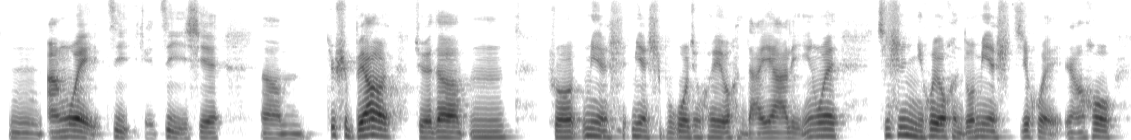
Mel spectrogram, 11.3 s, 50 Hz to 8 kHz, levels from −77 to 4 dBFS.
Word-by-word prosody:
嗯， 105 -4 -9
安 115 +3 +1
慰， 130 - +7
自 - - -8
己 - - -7
给 95 - -17
自 95 - -7
己 110 -5 -5
一 - - -10
些， 110 +1 -3 0.4
嗯 95 -2 -6 0.2
就 165 - -4
是 160 - -3
不 135 +2 +3
要 155 -2 +8 0.2
觉 115 -1 0
得， 115 -1 +5
嗯， 120 0 -7 0.3
说 120 -1 +2
面 145 -4 0
试 125 +4 -13
面 135 -3 -1
试 130 +2 -11
不 110 -3 -10
过 120 -1 +1
就 120 0 -6
会 120 0 -3
有 110 0 +2
很 110 -3 -12
大 105 +1 -3
压 110 0 0
力。 110 -1 -5
因 135 +7 -3
为 140 -1 +3 0.4
其 155 - -6
实 165 +2 -1
你 145 -6 +1
会 140 +3 +3
有 130 - +8
很 130 -1 -5
多 115 +1 +1
面 130 -2 -1
试 125 0 -10
机 130 +1 -5
会， 130 - -3
然 110 0 -6
后， 125 -1 +1
120 Hz, 250 characters per minute, -22 LUFS, 110-130 Hz, 0.4 s, 要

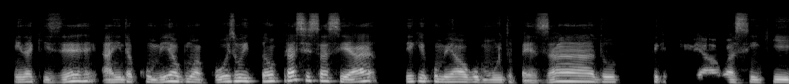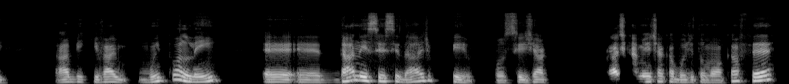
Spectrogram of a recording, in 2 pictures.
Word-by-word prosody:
ainda 115 +2 0
quiser 120 +9 0
r - - -24
ainda 110 +3 -1
comer 115 +1 -2
alguma 125 -6 +1
coisa, 135 +5 0
ou 155 - +4
então, 145 +1 0
para 185 +5 +3
se 195 -5 -1
saciar, 145 -4 +1 0.3
tem 130 - -1
que 145 - 0
comer 120 -4 -1
algo 115 -1 0
muito 110 +1 -4
pesado, 115 +6 +1 0.3
tem - - -5
que - - -16
comer - - -14
algo, 115 +1 -6
assim, 110 0 -3
que, 110 -1 0 0.5
sabe, 115 +3 -1
que 115 - -4
vai 120 -1 +1
muito 150 - -1
além, 150 - +4 0.4
eh 115 -1 +2 0.2
eh, - - -3
da 105 - +2
necessidade, 150 - +3
porque 120 - -3 0.2
você 95 +3 -3
já 115 -1 -1 0.6
praticamente 125 +1 +2
acabou 120 -4 -2
de 110 - -6
tomar 100 -2 -2
um 95 - -7
café. 170 +7 +4
120 Hz, 160 wpm, -22 LUFS, 110-145 Hz, 0.6 s, ou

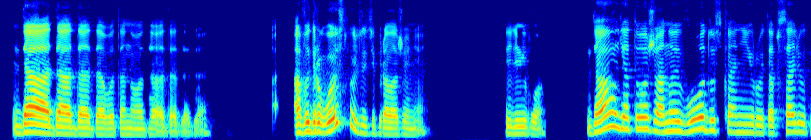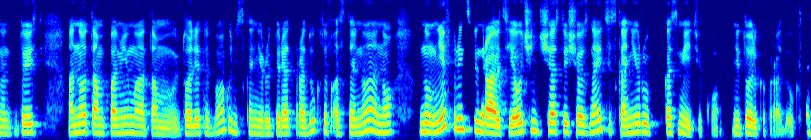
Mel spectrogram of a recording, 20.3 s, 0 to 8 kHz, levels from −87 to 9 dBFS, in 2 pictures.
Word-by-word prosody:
Да, 170 0 +9
да, 145 -1 +3
да, 135 -1 0
да, 130 0 -2
вот 130 +2 -6
оно, 125 -2 -6
да-да-да, 115 - -7
да. - - -13 1.1
А 160 - +4
а 170 - +2
вы 195 +2 +7
другое 190 - +6
используете 210 - -5
приложение? 130 -3 -4 1.0
Или 145 -1 -4
его? 135 -3 -6 0.5
Да, 235 +11 +5
я 255 -3 +2
тоже, 245 -3 +1
оно 200 +3 +1
и - - +2
воду 215 +3 +3
сканирует, 175 -5 -6
абсолютно, 180 +1 -3
м, 145 -1 -9
то 170 - -2
есть 175 0 -2 0.3
оно 170 +4 -1
там 165 -4 -2
помимо 160 -1 -2
там 135 -2 -7
туалетную 155 -1 -3
бумагу 215 +6 -5
не 180 - -8
сканирует 145 -3 -7
и - - +1
ряд 150 0 -2
продуктов, 185 +5 -4
а - - -9
остальное 155 +8 -3
оно, 180 0 -4 0.3
ну, 185 0 0
мне 215 - +3
в 310 - -16
принципе 235 -5 -1
нравится. 160 -4 +4
Я 165 - +6
очень 195 +2 -2
часто 190 0 0
еще, 175 -1 0
знаете, 195 +5 -4
сканирую 175 0 -3
косметику, 165 -4 -6
не 145 - -8
только 150 -2 -1
продукты. - - -13
170 Hz, 165 wpm, -23 LUFS, 150-190 Hz, 1.1 s, Да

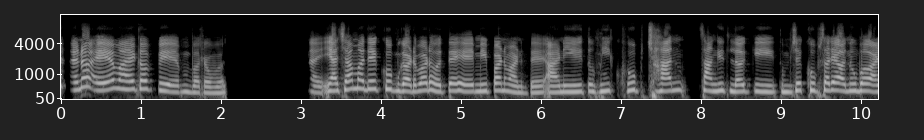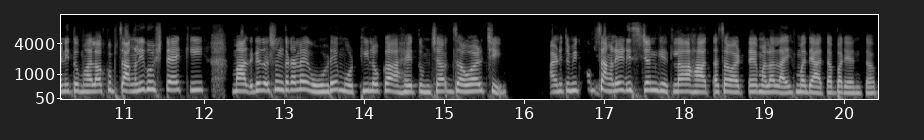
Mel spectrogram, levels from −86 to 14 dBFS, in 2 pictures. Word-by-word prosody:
हे 290 - +3
ना? 390 - +4
एएम 305 +5 +3
आहे 320 -1 +3
का 330 0 +2
पीएम? 245 -7 -1
बरोबर. 205 -1 -3 1.0
काय, 215 -3 -3
याच्यामध्ये 320 +5 +3
खूप 320 -5 0
गडबड 255 +3 +2
होते 255 -1 +1
हे 240 -2 +2
मी 250 +1 +2
पण 275 -1 +3
मानते 210 -3 -2
आणि 230 +2 +1
तुम्ही 245 +2 0
खूप 270 0 -3
छान 260 +3 +1 0.3
सांगितलं 255 -3 +1
की 235 -2 -1
तुमचे 230 +4 +1
खूप 280 -2 0
सारे 290 -1 +3
अनुभव 265 0 +2
आणि 245 0 +1
तुम्हाला 245 -1 +1
खूप 290 - -3
चांगली 260 +1 +2
गोष्ट 310 0 -2
आहे 295 0 +2
की 290 +1 -2 0.5
मार्गदर्शन 275 +5 +1
करायला 290 +1 +1
एवढे 250 0 +1
मोठी 260 -1 -2
लोकं 260 +1 0
आहेत 230 -2 0
तुमच्या 240 +2 -1
जवळची. 250 -3 +1 0.6
आणि 235 +2 -2
तुम्ही 275 0 0
खूप 295 -3 -9
चांगले 270 +2 +2
डिसिजन 285 0 -1
घेतला 245 -2 0
आहात 230 -2 +1
असं 235 +1 0
वाटतंय 225 +1 0
मला 230 0 0
लाईफमध्ये 220 +2 0
आतापर्यंत. 200 -1 -2
250 Hz, 155 wpm, -23 LUFS, 230-275 Hz, 1.0 s, ना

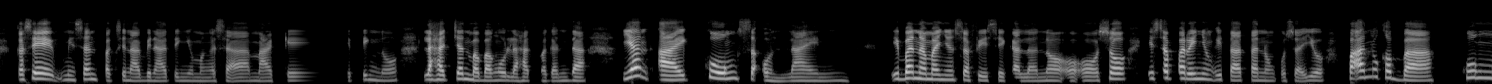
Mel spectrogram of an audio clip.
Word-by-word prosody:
Kasi 235 +1 +5
minsan 225 +3 -5
'pag 180 -1 -8
sinabi 175 -2 -6
natin 170 +1 -8
yung 165 -1 -15
mga 165 0 -14
sa - - -7 0.2
marketing, 180 +4 -12
'no? 175 0 -12 0.3
Lahat 220 -1 +4
yan 255 - +2
mabango, 185 -3 -2
lahat 170 -1 -6
maganda, 170 +2 -5 0.3
yan 350 +2 +6
ay 210 -1 +7 0.2
kung 285 -2 +3
sa - - -3
online. 170 0 -8 0.4
Iba 285 +3 +6
naman 240 -4 +4
yung 215 - -3
sa 205 - -2
physical 180 -3 -6
ano, 175 +1 -6
oo. 180 +2 -6
So, 255 +6 +1 0.2
isa 275 +2 +1
pa 280 -2 +3
rin 250 -1 +1
yung - - -17
itatanong 185 -4 -3
ko 165 - -21
sa'yo, 180 +4 -7 0.2
paano 320 +5 +3
ka 310 -2 -2
ba 195 -3 +3 0.3
kung 315 0 -2
185 Hz, 155 wpm, -24 LUFS, 175-240 Hz, 0.4 s, ay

